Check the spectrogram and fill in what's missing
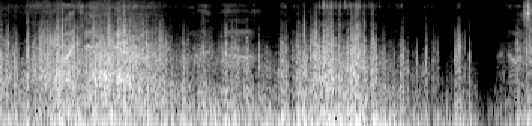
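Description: Strong wind roars across the open summit of Mount Lafayette above the tree line in the White Mountains, a loud continuous buffeting rumble battering the microphone throughout.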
